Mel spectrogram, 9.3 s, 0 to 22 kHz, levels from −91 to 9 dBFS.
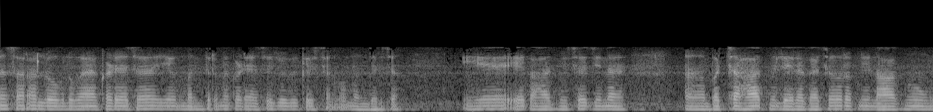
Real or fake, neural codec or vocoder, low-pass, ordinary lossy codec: real; none; 7.2 kHz; AAC, 16 kbps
